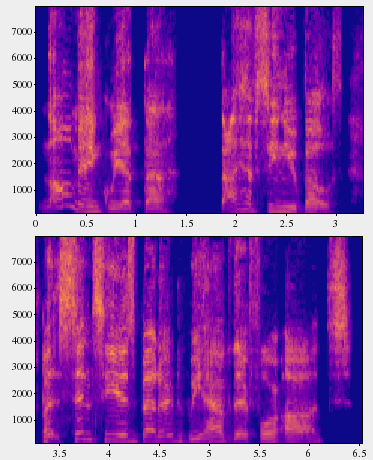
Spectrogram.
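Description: A man's voice: sits high, big pitch swings, measured pace, sharp tone, heavily acted. Scheming king, middle-aged. Stately, ceremonious, commanding delivery of stage verse for audio drama. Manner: stately, commanding, switching between English and Spanish.

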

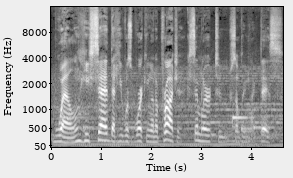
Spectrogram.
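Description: A man's voice: on the high side, over music, natural voice. A man playing an injured, stubborn rebel agent in a sci-fi radio drama, reasoning insistently. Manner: insistent, measured explaining.

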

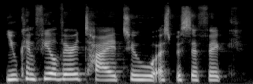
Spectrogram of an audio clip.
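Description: A woman from Denmark, a podcast guest telling her story in a candid, animated way. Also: medium pitch, moderate pace, no echo, studio quality. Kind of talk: casual interview conversation.

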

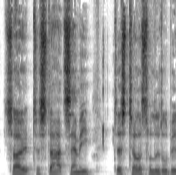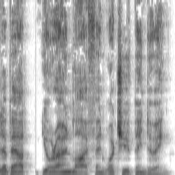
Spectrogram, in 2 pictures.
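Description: A man hosting an interview, giving introductions and questions in a measured, conversational way. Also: mid-range voice, steady tone.

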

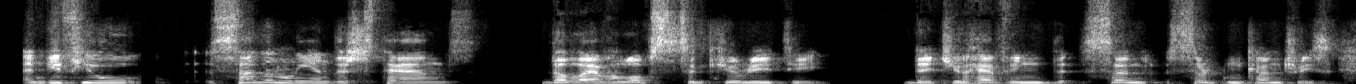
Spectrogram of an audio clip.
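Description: A man from Portugal with a Portuguese accent, a podcast guest speaking English as a second language in a thoughtful, halting way, stretching out key words. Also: on the high side. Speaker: podcast guest, mentoring founder. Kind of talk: reflective conversational interview.

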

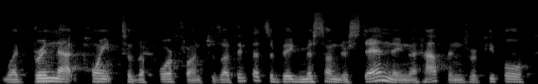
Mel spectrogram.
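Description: A man's voice: mid-range voice, brisk. A man hosting an interview, affirming the guest and asking long, searching questions with repeated words. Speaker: podcast host.

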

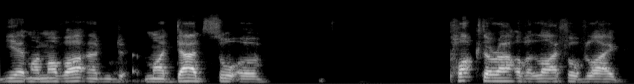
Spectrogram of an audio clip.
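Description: A man's voice: mid-range voice, flat delivery, takes it slowly. Man, around thirty, southeast English accent, reflective, open, candid personal storytelling. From Margate, England. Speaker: interview guest.

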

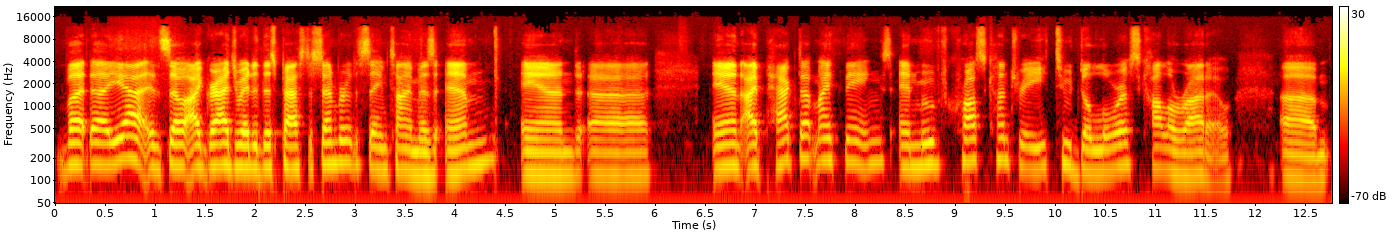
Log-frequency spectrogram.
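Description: A man's voice: mid-range voice, fairly even intonation, slow, pushed and bright, clear, resonant tone. A man in his twenties with an American accent, chatting casually and jokily as a podcast co-host. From Northern Kentucky, United States. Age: 20s. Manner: jokey, laughs often.

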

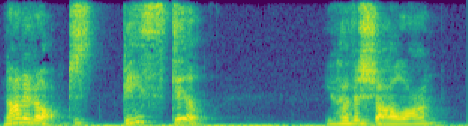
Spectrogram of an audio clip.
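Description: A woman reading an audiobook, voicing a gruff, imperious middle-aged gentleman who has just been woken. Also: mid-range voice, expressive, normal speed, lightly acted. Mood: commanding. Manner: blustering, imperious.

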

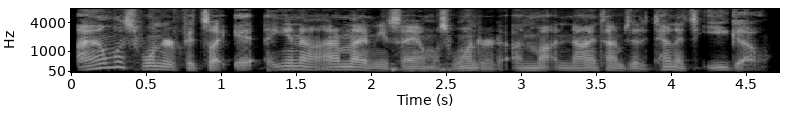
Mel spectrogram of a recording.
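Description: A man in his fifties with a fairly low voice, talking as a podcast guest. He rambles, jumps between thoughts and fills gaps with "like" and "you know." The sound is dry and close, with little room behind it. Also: racing, dry recording. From United States. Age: 50s. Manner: rambling, animated, with many fillers. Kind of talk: casual chat.

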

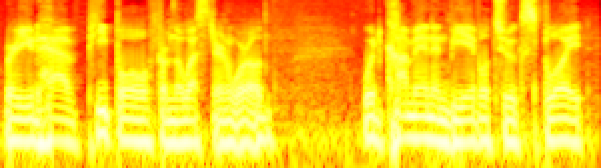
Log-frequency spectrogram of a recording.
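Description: Deep-voiced man explaining earnestly. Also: level tone, moderate pace, no echo. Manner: earnest, expansive explaining with fillers. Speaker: music nonprofit founder. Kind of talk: interview conversation.

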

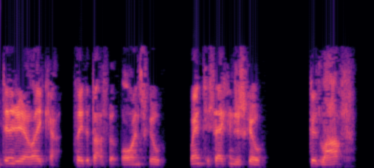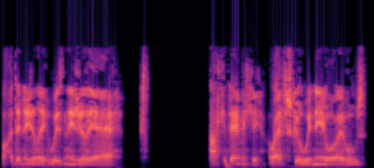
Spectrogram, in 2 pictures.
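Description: A man's voice: on the low side, dull audio. A man in his fifties with a Glaswegian accent, telling his life story as an interview guest in a chatty way, often adding "right?". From Scotland. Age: 50s. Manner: chatty, peppers speech with "right?".

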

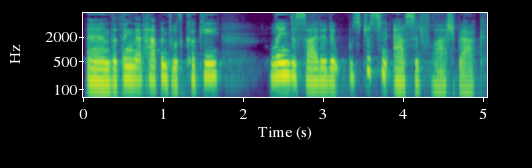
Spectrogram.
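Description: A wry middle-aged storyteller voiced by an actress narrates in a low female voice. She is confiding and intimate, as in an audio drama, recorded close and dry. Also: expressive, moderate pace, a little mellow, dry recording, close to an everyday voice. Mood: storytelling. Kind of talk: first-person scripted narration in audio drama.

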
